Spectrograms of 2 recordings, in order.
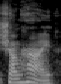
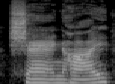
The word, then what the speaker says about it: Shanghai: and yes that is how you say it Shanghai not Shanghai anyways protests are using blank pieces of paper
